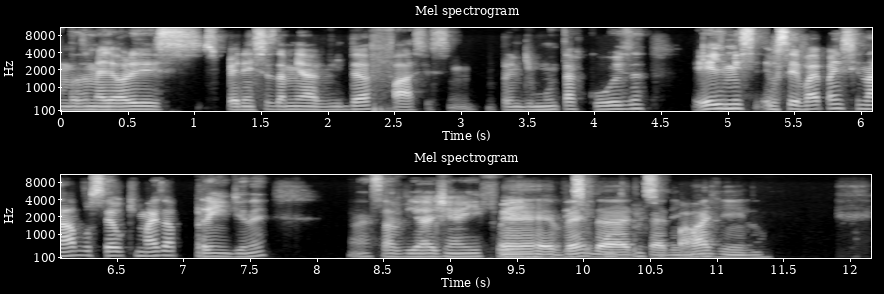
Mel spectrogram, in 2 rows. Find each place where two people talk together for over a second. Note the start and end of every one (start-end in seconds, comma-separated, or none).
9.4-11.0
